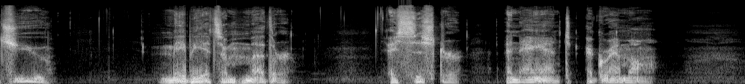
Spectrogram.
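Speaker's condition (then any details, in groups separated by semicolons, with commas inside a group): Throat cancer survivor; surgery urged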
